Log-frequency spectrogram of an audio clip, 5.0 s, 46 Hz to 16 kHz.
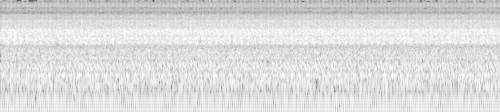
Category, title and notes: Sound effects > Other mechanisms, engines, machines
clip auto (12)
Toyota, Auto, Avensis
